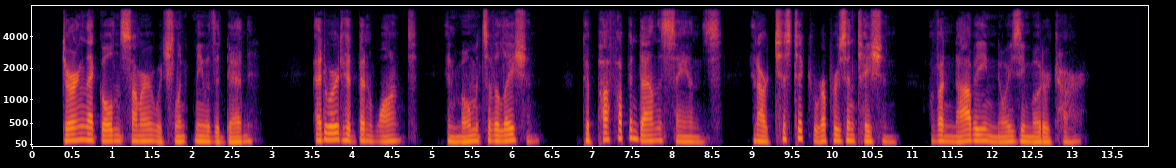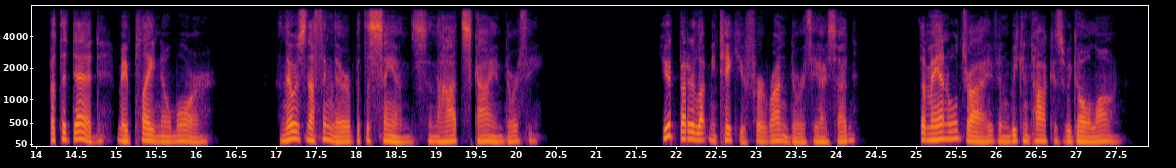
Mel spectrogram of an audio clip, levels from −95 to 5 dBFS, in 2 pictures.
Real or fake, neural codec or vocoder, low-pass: real; none; 7.2 kHz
